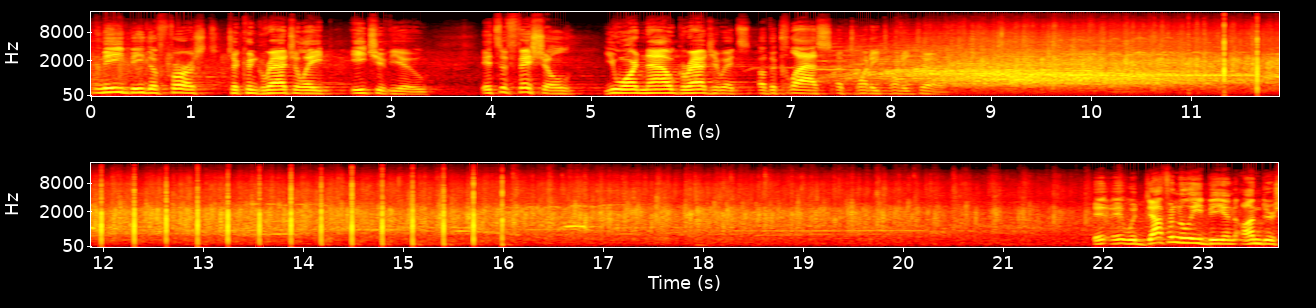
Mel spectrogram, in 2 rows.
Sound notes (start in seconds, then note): 7.7 applause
